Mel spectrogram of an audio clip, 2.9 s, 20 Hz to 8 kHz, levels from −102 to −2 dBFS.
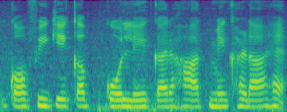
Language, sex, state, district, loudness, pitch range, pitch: Hindi, female, Haryana, Charkhi Dadri, -15 LUFS, 175-185 Hz, 180 Hz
